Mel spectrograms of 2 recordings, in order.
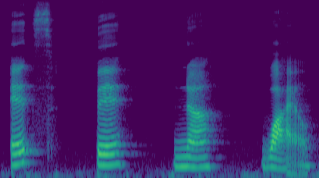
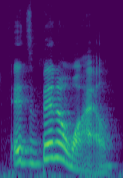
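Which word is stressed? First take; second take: none; been. First: No word is clearly stressed. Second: The word 'been' is clearly stressed. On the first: "Next one we have it's been a while" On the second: "Let's put the winning stress on been"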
